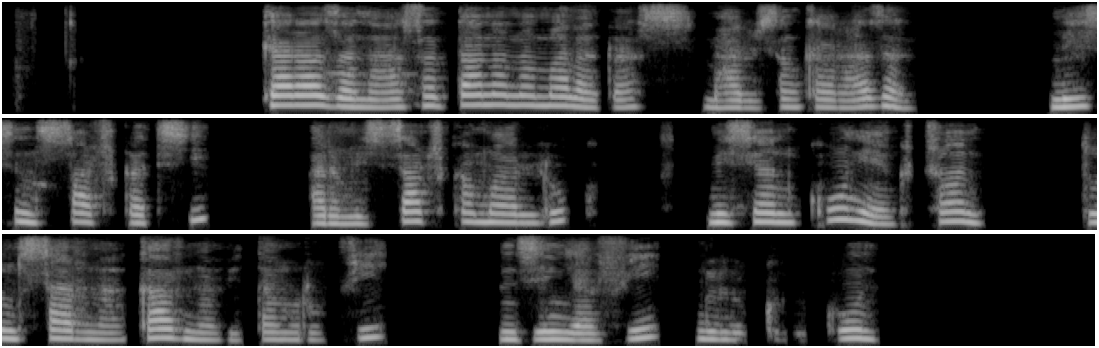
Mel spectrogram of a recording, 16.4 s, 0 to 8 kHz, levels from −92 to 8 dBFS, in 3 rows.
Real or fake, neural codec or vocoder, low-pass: fake; codec, 44.1 kHz, 7.8 kbps, Pupu-Codec; 7.2 kHz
